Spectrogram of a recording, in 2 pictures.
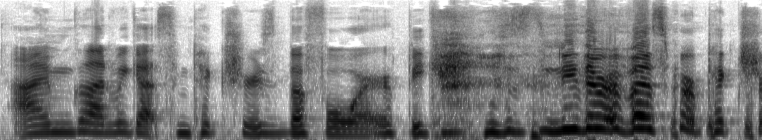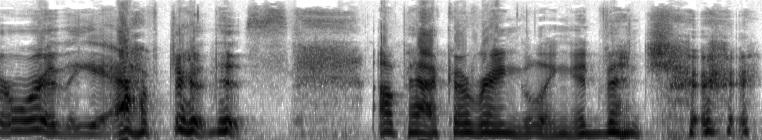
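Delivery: laughter breaking into the words; amused, laughing. Real, not acted. Guest recalls a sweaty alpaca chase to interviewer, laughing. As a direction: tell it through real chuckles.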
